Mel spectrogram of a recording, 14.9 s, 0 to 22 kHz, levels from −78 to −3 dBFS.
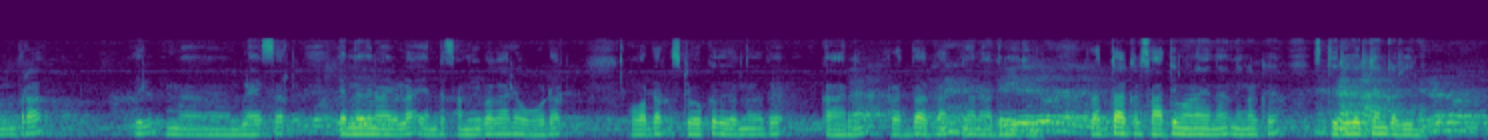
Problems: constant background noise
